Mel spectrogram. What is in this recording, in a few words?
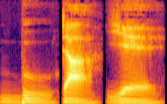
"butaye", concat syllables; Affixing experiment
